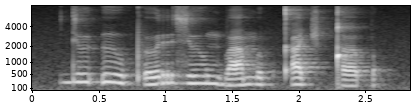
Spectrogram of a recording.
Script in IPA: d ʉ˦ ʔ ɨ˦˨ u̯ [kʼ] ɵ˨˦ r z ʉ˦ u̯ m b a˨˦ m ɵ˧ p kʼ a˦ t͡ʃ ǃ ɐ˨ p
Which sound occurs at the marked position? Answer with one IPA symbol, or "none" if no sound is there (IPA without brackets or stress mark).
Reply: pʼ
